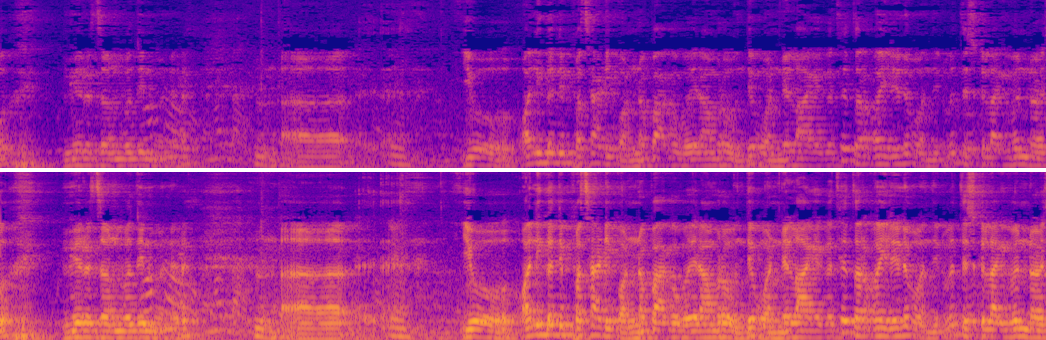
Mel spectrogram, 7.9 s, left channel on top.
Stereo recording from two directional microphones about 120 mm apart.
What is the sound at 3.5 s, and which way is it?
Speech, 35° right (ahead or behind).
